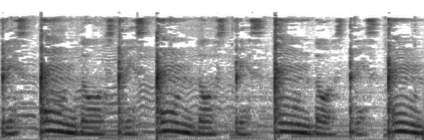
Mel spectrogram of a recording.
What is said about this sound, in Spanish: Las claves como instrumento de percusión ejecutan el patrón rítmico de la clave. En la música cubana, y en particular, en todas sus variantes más tradicionales. El ritmo criolla, el instrumento clave, suena así.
